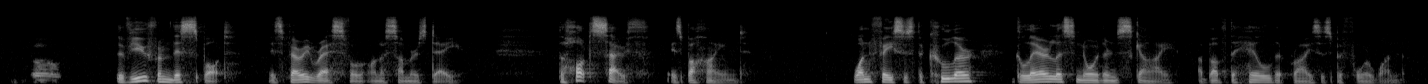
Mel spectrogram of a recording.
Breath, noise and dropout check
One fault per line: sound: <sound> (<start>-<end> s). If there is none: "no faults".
sound: sigh (0.1-0.6 s)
